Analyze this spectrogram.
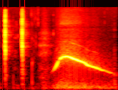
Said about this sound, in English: Did he ever whistle at people? He whistled at people.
